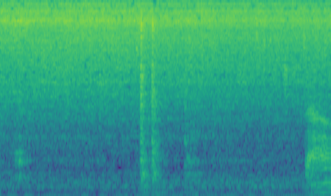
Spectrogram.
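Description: Salmon sizzles in a hot pan with a steady, close frying hiss, broken by a couple of brief clinks and a short spatter near the end.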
